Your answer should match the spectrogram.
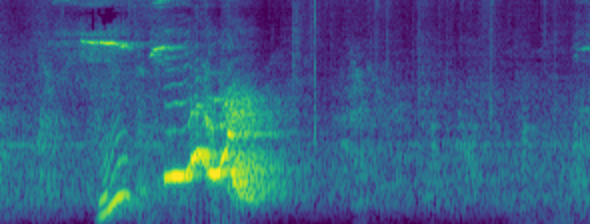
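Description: A dog gives one short, high, wavering whine about a second in.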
